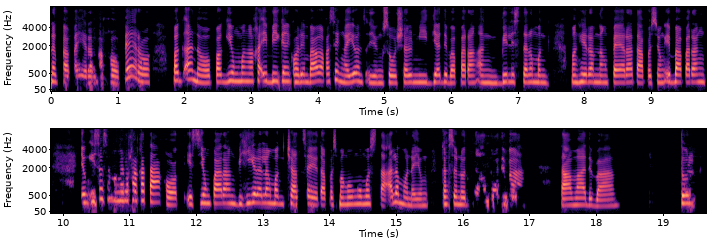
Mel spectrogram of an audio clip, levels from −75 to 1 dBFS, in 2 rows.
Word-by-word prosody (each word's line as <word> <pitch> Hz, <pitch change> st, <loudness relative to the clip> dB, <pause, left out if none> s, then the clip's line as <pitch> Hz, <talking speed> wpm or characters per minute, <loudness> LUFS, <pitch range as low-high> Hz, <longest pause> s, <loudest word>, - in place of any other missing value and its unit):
nagpapahiram 205 Hz, -3 st, -1 dB
ako 200 Hz, -3 st, -2 dB
pero 300 Hz, -, +1 dB, 0.3 s
'pag 265 Hz, -1 st, +4 dB, 0.2 s
ano 210 Hz, -4 st, +1 dB
'pag 230 Hz, 0 st, +3 dB
yung 255 Hz, -1 st, +2 dB
mga 245 Hz, 0 st, +1 dB
kaibigan 250 Hz, +1 st, +1 dB
ko, 225 Hz, -, +2 dB
halimbawa 230 Hz, +2 st, +2 dB
ko 235 Hz, -, -2 dB
kasi 285 Hz, +4 st, -2 dB
ngayon 230 Hz, +3 st, +1 dB
yung 205 Hz, -1 st, -2 dB
social 215 Hz, +1 st, 0 dB
media, 220 Hz, 0 st, -1 dB
'di 230 Hz, -, +1 dB
ba 205 Hz, -1 st, +1 dB
parang 210 Hz, 0 st, -1 dB
ang 210 Hz, -2 st, -2 dB
bilis 230 Hz, +2 st, -2 dB
nalang 225 Hz, 0 st, +1 dB
mag 215 Hz, -1 st, -1 dB, 0.4 s
manghiram 230 Hz, +1 st, +2 dB
ng 215 Hz, -1 st, -2 dB
pera 215 Hz, +1 st, +2 dB
tapos 205 Hz, -1 st, 0 dB
yung 215 Hz, 0 st, -3 dB
iba 230 Hz, -1 st, +4 dB
parang 225 Hz, 0 st, 0 dB, 0.5 s
yung 270 Hz, -1 st, +3 dB
isa 335 Hz, +6 st, +1 dB
sa 370 Hz, -, -7 dB
mga 320 Hz, 0 st, +1 dB
nakakatakot 275 Hz, -10 st, +4 dB
is 225 Hz, -1 st, -1 dB
yung 255 Hz, -1 st, +3 dB
parang 245 Hz, 0 st, +3 dB
bihira 250 Hz, +4 st, +1 dB
lang 255 Hz, -1 st, +1 dB
mag-chat 225 Hz, -1 st, +1 dB
sa'yo, 220 Hz, -3 st, -1 dB
tapos 200 Hz, +1 st, -2 dB
mangungumusta, 225 Hz, +2 st, 0 dB
alam 285 Hz, -2 st, +3 dB
mo 220 Hz, -, -1 dB
na 185 Hz, -, -2 dB
yung 185 Hz, 0 st, -5 dB, 0.2 s
kasunod 220 Hz, -2 st, +1 dB
'non, 195 Hz, -, -11 dB, 0.2 s
'di 220 Hz, -, -4 dB
ba? 230 Hz, -2 st, -1 dB, 0.7 s
Tama 200 Hz, +1 st, +3 dB
di 195 Hz, -, -2 dB
ba? 175 Hz, +1 st, -1 dB, 1.0 s
Tul 245 Hz, 0 st, +2 dB
225 Hz, 175 wpm, -22 LUFS, 210-245 Hz, 1.0 s, pag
